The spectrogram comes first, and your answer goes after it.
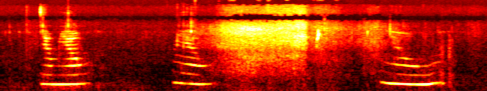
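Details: Kitten meowing for the first time, three short, clear mews, each slightly falling at the end, spaced about two seconds apart, with a soft hiss of background noise between.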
